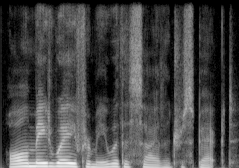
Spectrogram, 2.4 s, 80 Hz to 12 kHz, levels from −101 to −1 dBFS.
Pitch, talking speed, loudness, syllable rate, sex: 195 Hz, 225 wpm, -15 LUFS, 4.9 syllables/s, female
